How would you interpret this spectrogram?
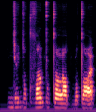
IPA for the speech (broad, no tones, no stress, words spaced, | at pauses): ɟɛ̤ɟæ̤tˤ zˤæʈi̤tˤ iwætˤbʉtˤ æ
